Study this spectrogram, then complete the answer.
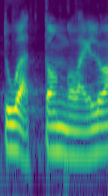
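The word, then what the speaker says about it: Tua Tagovailoa: tú a tongo bailoa y si se pronuncia tú a tongoy loa Aunque ustedes no quieren obviamente sé que se escribe tago bailoa y no se pronuncia Así es el mejor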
